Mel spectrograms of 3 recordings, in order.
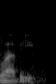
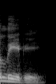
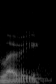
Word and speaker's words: Levy: the Brett clarification count, because apparently the correct pronunciation is in fact Levy or Levy. He says you can say both. You can say both, but apparently the the the more accurate pronunciation is Levy.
